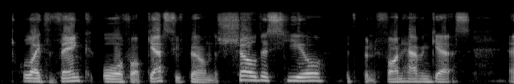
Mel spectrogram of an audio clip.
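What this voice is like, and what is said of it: Usual voice. Nothing is said of it.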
